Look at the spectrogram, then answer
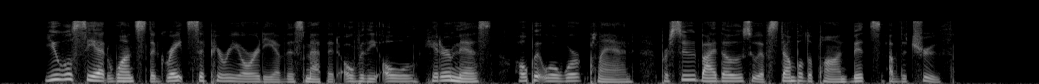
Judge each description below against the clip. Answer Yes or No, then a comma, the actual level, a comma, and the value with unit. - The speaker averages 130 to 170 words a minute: No, average, 190 wpm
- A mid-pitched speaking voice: Yes, medium, 145 Hz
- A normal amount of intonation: Yes, average, 4.1 semitones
